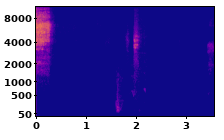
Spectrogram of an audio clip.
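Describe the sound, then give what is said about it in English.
A voice imitates the emoji with steam hissing out of a nose: a sharp breathy hiss, then a couple of short snorting puffs, and a final brief hiss, fairly loud with no words spoken. “The one with the steam coming out the nose? It's like...”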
